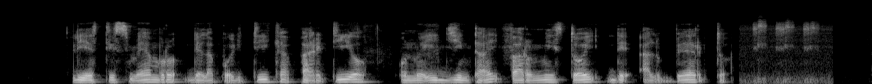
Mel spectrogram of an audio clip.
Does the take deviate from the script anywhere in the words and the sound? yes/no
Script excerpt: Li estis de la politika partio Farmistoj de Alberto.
yes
